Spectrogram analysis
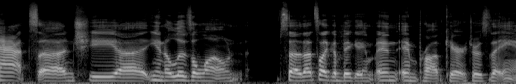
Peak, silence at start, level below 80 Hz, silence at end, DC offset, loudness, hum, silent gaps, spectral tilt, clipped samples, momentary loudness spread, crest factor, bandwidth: -8 dBFS; 0 s; -48 dBFS; 0 s; under 0.1%; -26 LUFS; none; none; -4 dB/octave; under 0.1%; 5 LU; 18 dB; over 20 kHz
